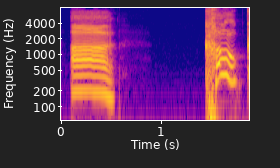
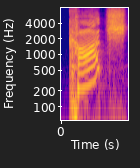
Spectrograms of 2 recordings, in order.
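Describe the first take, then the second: First: It sounds like the word coke. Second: It rhymes with crotch. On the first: "Like the soft drink" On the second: "to rhyme with crotch"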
